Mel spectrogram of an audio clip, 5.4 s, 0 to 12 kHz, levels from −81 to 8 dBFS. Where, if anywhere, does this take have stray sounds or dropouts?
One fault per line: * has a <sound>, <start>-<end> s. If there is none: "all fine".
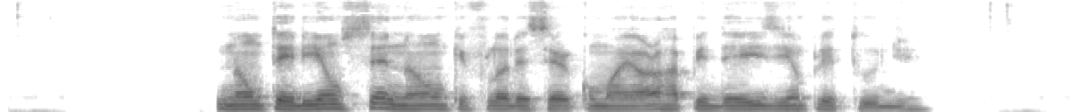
all fine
